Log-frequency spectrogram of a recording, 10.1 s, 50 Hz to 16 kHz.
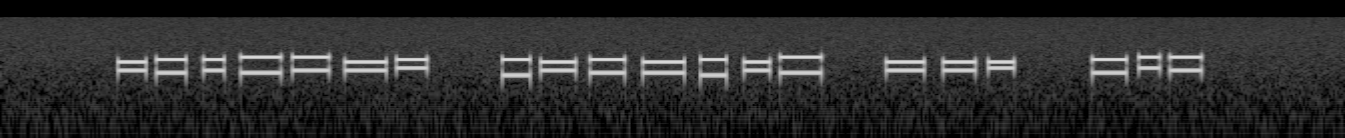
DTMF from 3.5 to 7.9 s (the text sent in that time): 2754276 77*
